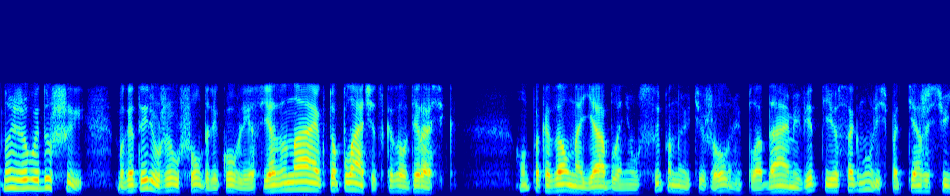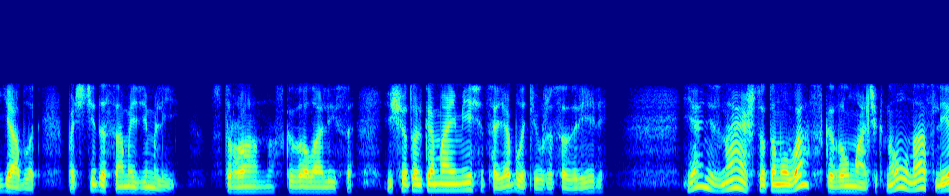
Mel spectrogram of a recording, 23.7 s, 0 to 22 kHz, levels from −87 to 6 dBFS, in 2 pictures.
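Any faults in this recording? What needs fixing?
No faults found; nothing needs fixing.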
